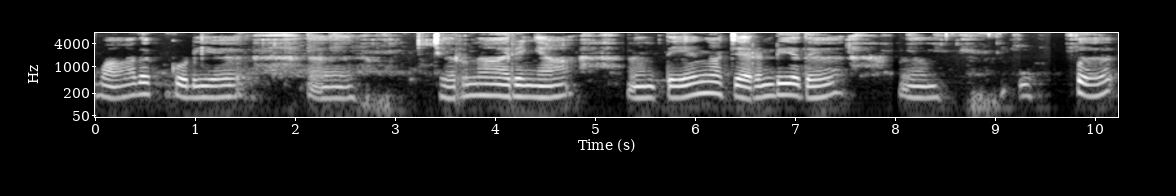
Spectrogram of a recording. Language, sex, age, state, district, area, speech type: Malayalam, female, 60+, Kerala, Idukki, rural, spontaneous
